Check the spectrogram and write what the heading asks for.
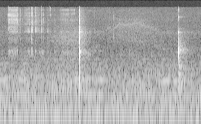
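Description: Faint crinkling, then two sharp clicks about a second apart, the first the louder: hands handling small communion items at a table.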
